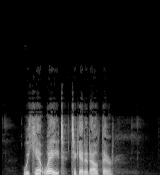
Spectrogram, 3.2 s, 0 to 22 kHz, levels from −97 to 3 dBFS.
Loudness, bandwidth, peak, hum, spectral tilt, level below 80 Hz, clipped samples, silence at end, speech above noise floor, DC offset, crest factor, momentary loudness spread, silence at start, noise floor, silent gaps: -18 LUFS; 9.6 kHz; -2 dBFS; none; -3.5 dB/octave; -58 dBFS; under 0.1%; 0.95 s; 49 dB; under 0.1%; 18 dB; 11 LU; 0.45 s; -66 dBFS; none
